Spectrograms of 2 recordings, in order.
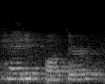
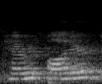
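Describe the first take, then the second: First: It is said with an Indian R. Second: It is said with an American R.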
